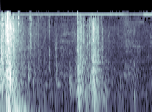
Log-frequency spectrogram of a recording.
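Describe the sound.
A house door shutting as a young man flees inside and shuts himself in: a loud thud at the start, then a few further heavier knocks and rattles that fade out.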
